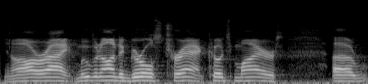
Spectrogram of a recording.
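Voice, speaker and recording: An American man with a fairly high voice hosts a local school sports program. He chats casually and steers between topics, and the recording is a little dull and lo-fi. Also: fairly even intonation, slow, clear, resonant tone. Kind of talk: casual sports chat, moderating.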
